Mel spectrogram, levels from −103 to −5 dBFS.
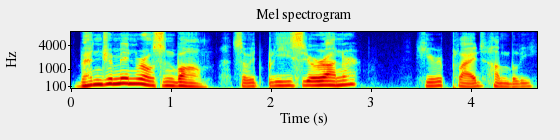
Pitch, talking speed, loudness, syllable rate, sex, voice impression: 155 Hz, 130 wpm, -16 LUFS, 4.5 syllables/s, male, masculine, slightly gender-neutral, adult-like, tensed, slightly bright, clear, intellectual, calm, friendly, unique, slightly lively, kind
